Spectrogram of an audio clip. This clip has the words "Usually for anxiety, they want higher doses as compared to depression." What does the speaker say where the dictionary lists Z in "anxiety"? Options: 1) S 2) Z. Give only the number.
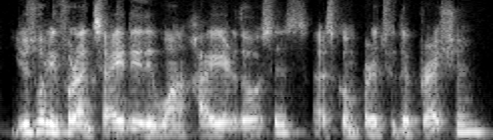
1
